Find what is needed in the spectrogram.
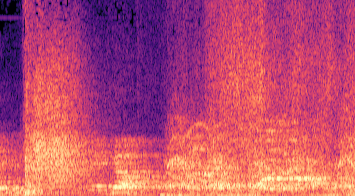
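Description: Confetti cannons firing: a sudden rushing blast of air that fades over about a second, followed by loud shouting and whooping voices.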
